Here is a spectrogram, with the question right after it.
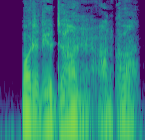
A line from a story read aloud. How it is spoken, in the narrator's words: Wax asked softly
